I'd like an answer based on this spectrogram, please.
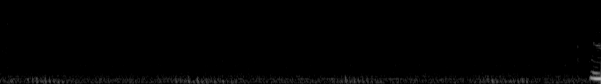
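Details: A male Siamese cat purrs softly in low, rumbling waves while seeking attention, as a person talks gently nearby.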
